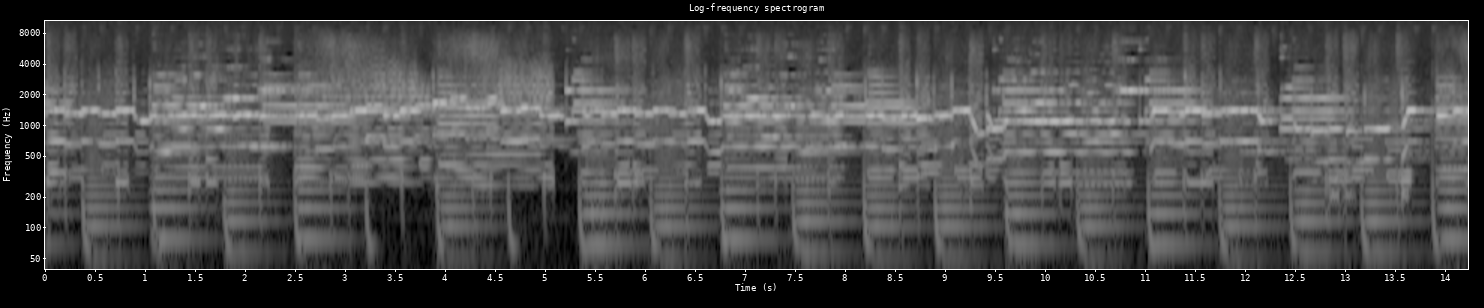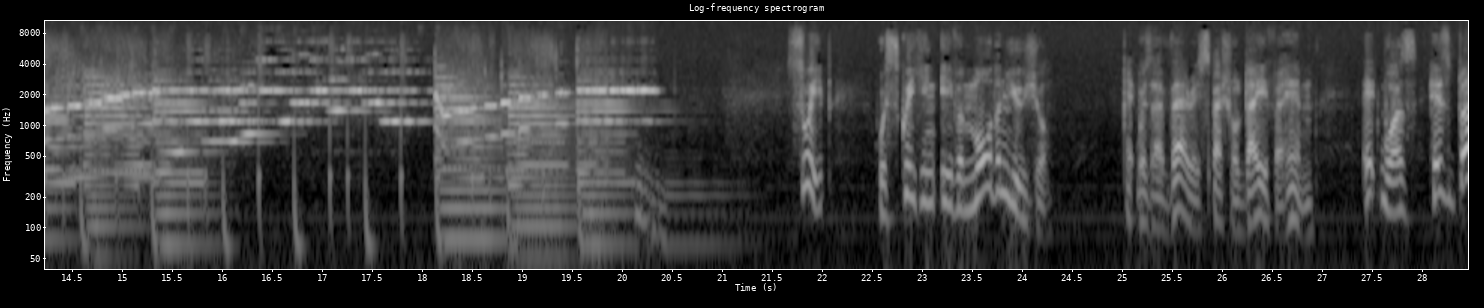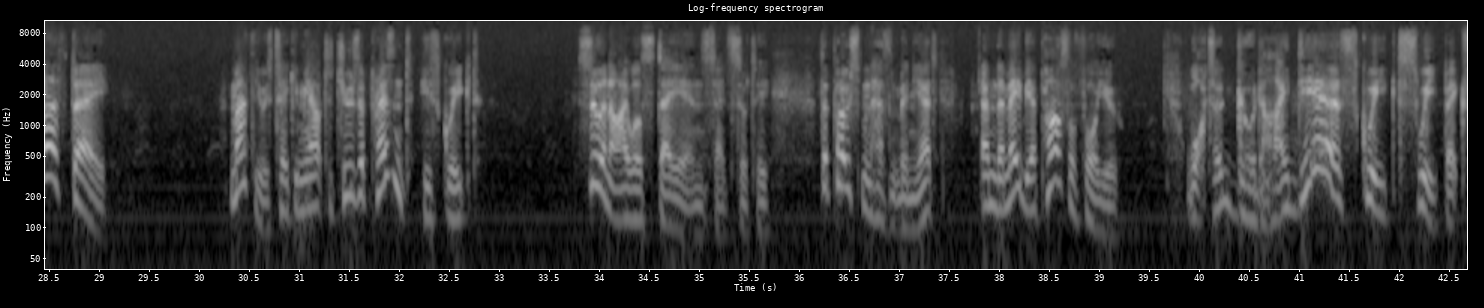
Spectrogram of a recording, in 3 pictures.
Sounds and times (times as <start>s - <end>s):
Music: 0.0s - 21.0s
Speech: 21.6s - 24.3s, 25.0s - 29.1s, 30.2s - 32.9s, 33.8s - 39.2s, 39.8s - 42.6s.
